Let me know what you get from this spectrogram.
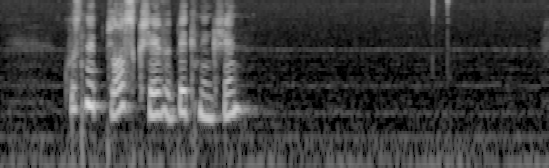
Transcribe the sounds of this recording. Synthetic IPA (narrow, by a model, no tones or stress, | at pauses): kʰʊsnɛk̚pʰlɑskʰɾiːʋbʏɡnɪŋɡɾɪn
